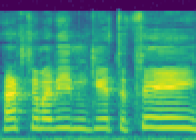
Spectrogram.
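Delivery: weird, high, dumb simpleton falsetto.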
